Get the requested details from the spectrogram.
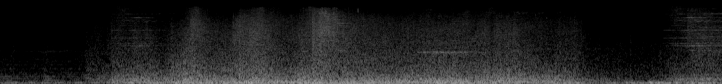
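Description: Flames roar in a loud fiery blast.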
